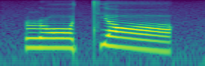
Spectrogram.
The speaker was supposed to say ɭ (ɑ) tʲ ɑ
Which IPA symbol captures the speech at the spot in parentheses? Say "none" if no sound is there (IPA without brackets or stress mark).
ɔ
